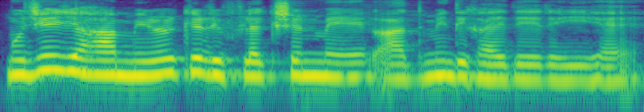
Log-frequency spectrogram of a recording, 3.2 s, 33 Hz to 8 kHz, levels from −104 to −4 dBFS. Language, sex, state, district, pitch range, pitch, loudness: Hindi, female, Arunachal Pradesh, Lower Dibang Valley, 175-210 Hz, 195 Hz, -15 LUFS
